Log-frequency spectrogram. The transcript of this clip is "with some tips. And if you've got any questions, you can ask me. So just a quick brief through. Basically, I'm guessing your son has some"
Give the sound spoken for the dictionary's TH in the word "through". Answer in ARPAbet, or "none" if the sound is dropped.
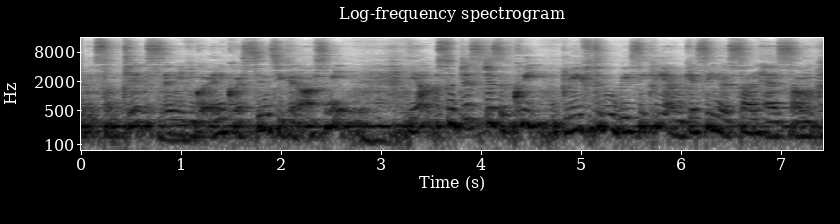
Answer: T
